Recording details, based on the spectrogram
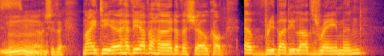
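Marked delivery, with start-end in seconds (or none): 1.0-4.6 stagey, theatrical Broadway actor voice. Retelling what Doris Roberts said to the speaker's mother, doing a Doris Roberts impression. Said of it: "had a Broadway actor's voice".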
